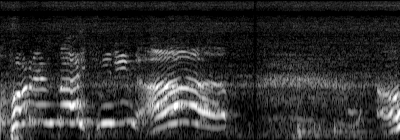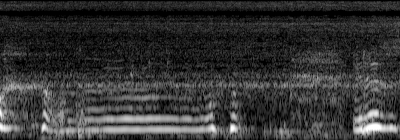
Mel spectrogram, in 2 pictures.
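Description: A woman's wordless vocal sounds: short rising-and-falling whimpers, then one long held moan from about three seconds in, over a faint steady hiss. She is reacting to cold water that will not heat up.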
